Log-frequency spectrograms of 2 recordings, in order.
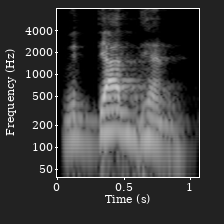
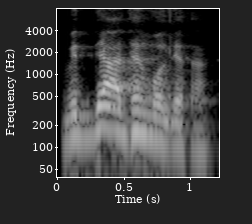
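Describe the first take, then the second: First: विद्याध्ययन run together as one word without a break; joined as one word. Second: Said in the usual way. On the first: Shown as a demonstration. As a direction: blend विद्याध्ययन smoothly in one breath. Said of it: "एक साथ बोलेंगे विद्याध्ययन". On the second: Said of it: "एक साथ बोलेंगे".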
